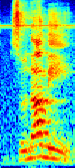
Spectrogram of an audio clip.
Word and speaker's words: tsunami: it is said that when you say tsunami that starts from T and T is silent these are the rules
